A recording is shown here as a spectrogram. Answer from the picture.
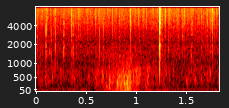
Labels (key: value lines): label: biophony, growl
recorder: SoundTrap 600 or HydroMoth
